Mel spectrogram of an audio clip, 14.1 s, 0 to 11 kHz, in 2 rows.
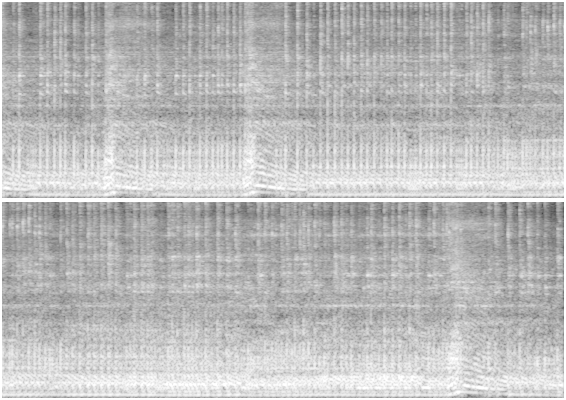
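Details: Ported clone Husqvarna 288XP chainsaw, first run, warm, with the OEM carb, low jet at one turn: high even scream with quick throttle blips returning cleanly without bog; runs strong, slight stumble off idle noted.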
